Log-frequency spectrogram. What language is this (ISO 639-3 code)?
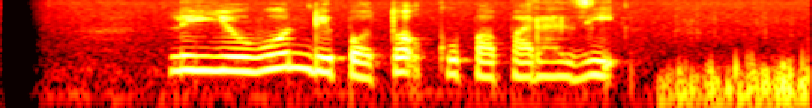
sun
